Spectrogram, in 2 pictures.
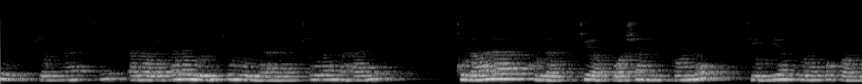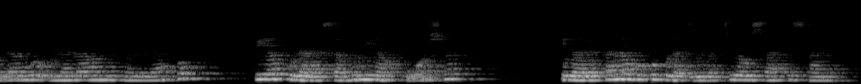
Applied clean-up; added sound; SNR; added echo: none; none; none; reverberation time 0.9 s.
